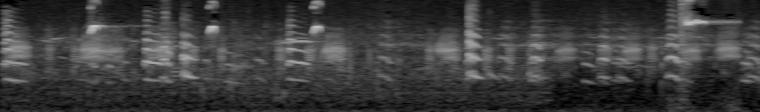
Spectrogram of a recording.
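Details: A noisy run of coot calls: quick nasal yelps and squawks crowd together, broken by sharp high piping notes. It ends in a short, piercing whistle-like click.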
